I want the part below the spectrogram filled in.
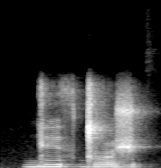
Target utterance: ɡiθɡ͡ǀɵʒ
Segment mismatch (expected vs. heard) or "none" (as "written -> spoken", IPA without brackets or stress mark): none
